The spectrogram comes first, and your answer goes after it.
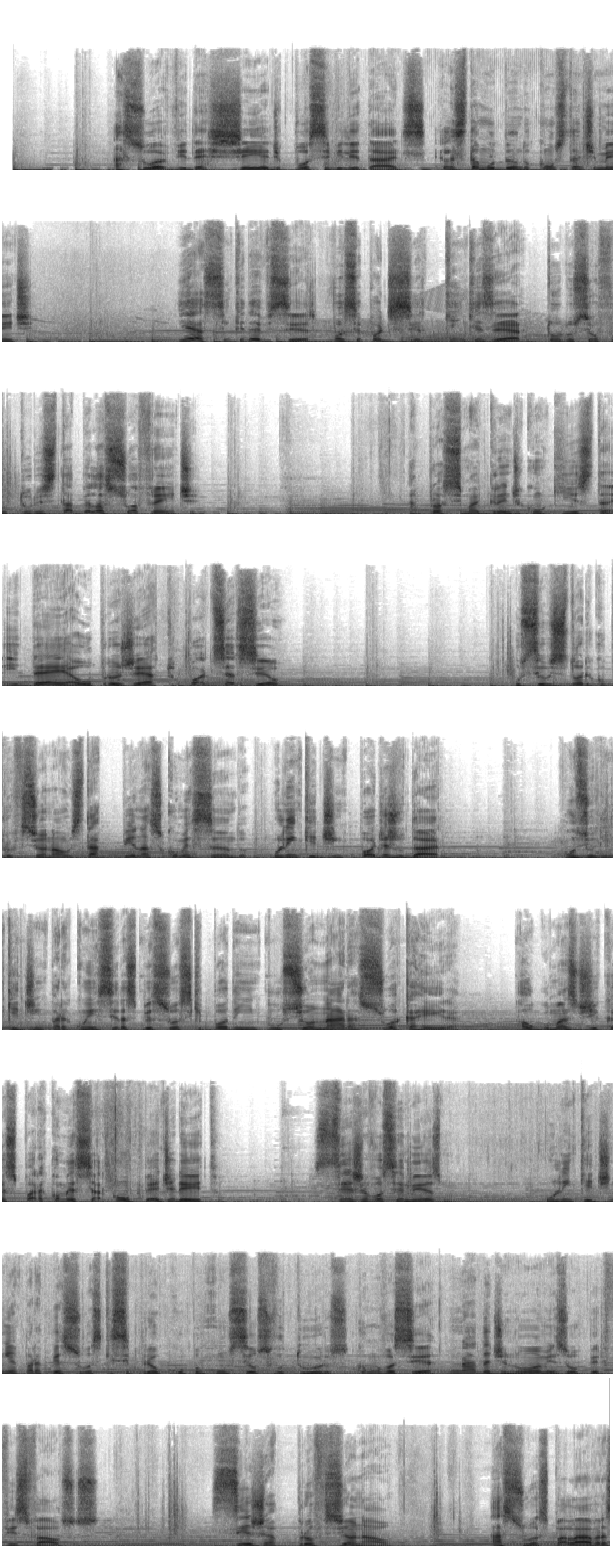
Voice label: Brazilian Portuguese; LinkedIn Safety Center - Teens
